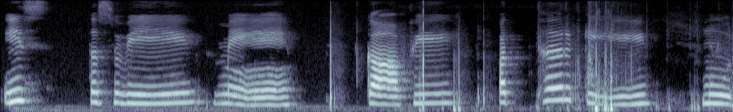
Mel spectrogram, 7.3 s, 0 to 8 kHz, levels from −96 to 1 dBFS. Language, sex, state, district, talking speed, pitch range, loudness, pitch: Hindi, female, Punjab, Fazilka, 55 wpm, 225-265 Hz, -19 LUFS, 240 Hz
